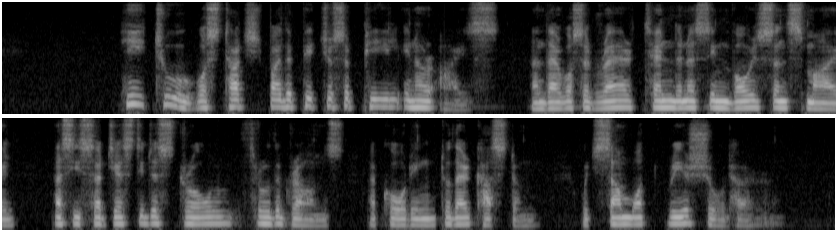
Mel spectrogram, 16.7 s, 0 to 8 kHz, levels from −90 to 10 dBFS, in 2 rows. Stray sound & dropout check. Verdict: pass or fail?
pass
